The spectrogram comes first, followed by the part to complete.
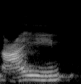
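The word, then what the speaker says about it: ع: Scene আইন দাল আইন একটু ভিতর থেকে, অর্থাৎ আমাদের যে কণ্ঠনালী আছে, আমাদের যে হলক আছে, কণ্ঠনালীর মাঝ থেকে আমাদের এই উচ্চারণটা করতে হবে আইন এবং হা।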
